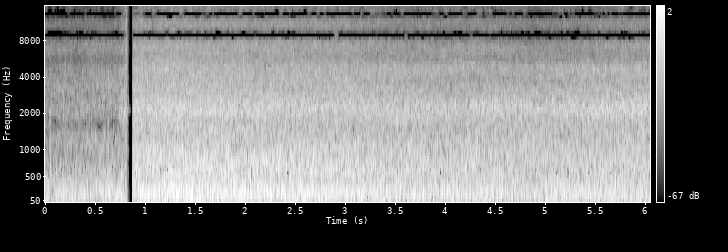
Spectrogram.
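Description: Steady rush of small surf waves washing over sand at the water's edge. It starts after a sudden break about a second in.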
